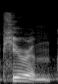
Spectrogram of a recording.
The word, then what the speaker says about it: Purim: Um, after the, uh, in, in, chapter 9, it talks about the festival of, of um, Purim. I think that's how you say it, P U R I M.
